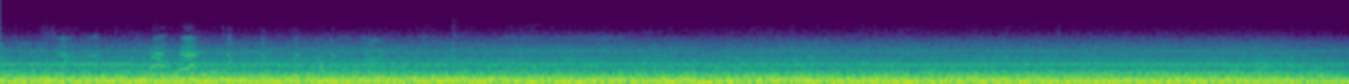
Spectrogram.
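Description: Airliner cabin noise on final approach: a steady rumble of engines and airflow with a faint steady whine above it. Faint voices come through briefly a second or so in.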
